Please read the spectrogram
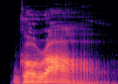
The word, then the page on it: goral: hebrew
